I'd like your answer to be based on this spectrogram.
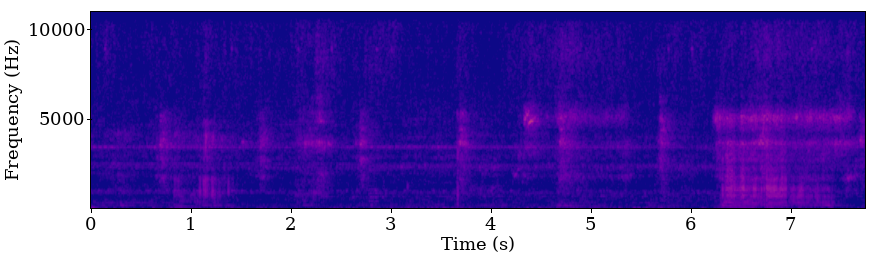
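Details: Soft, rattly noisy breathing ending in a louder snorting breath from a 4-month-old baby; infant snoring.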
